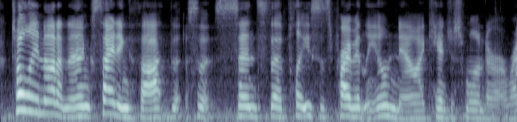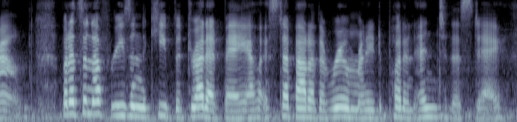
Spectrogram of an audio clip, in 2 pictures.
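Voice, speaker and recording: A woman's voice: medium pitch, a bit bright, slight background noise. A woman hosting a let's play, reading visual novel narration aloud, stumbling over words now and then and adding side comments.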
